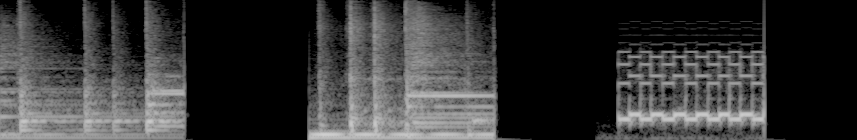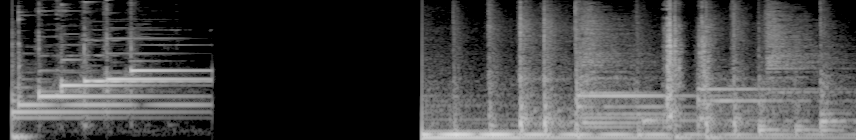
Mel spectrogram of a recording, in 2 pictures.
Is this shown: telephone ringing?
yes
